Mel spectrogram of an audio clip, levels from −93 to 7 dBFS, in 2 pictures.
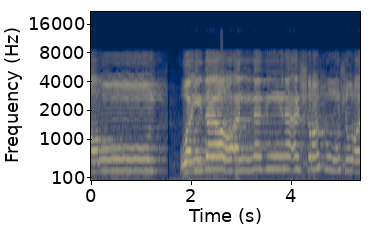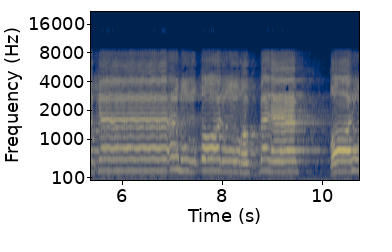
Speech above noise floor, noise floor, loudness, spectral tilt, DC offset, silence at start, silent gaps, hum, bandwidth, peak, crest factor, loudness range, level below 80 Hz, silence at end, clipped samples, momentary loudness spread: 19 dB; -46 dBFS; -24 LUFS; -1 dB/octave; under 0.1%; 0 s; none; none; 8.8 kHz; -8 dBFS; 18 dB; 4 LU; -62 dBFS; 0 s; under 0.1%; 12 LU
